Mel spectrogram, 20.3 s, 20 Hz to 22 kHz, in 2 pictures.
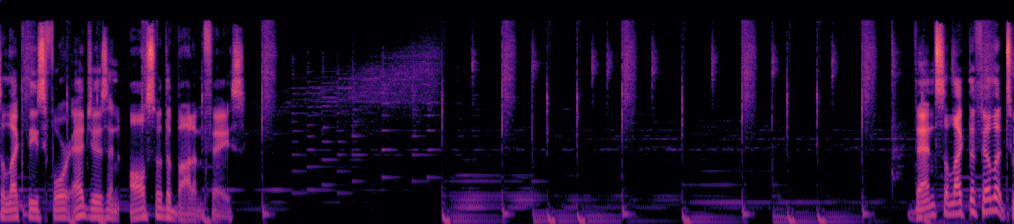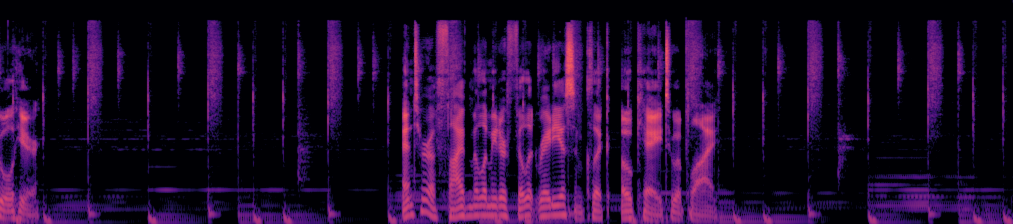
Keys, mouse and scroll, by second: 1.3 ctrl+click, 2.5 ctrl+click, 3.0 click, 4.9 ctrl+click, 5.6 ctrl+click, 7.1 ctrl+click, 13.1 click, 17.0 5, 18.6 click.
